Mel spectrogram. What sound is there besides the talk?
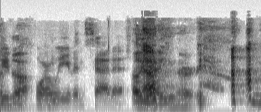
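dog sneezing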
